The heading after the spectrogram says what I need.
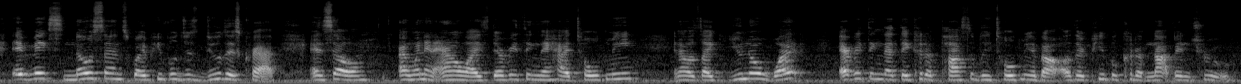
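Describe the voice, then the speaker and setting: A woman rants live to her phone audience, defensive and worked up. Her voice sits at an ordinary middle pitch. A faint hiss runs under the stream. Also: brisk, a little mellow, poor audio. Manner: heated and defensive, talks straight to viewers. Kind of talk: casual live-stream rant.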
